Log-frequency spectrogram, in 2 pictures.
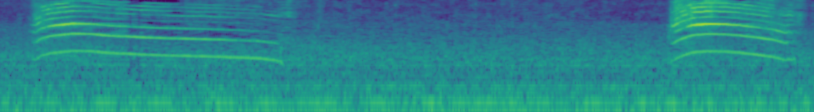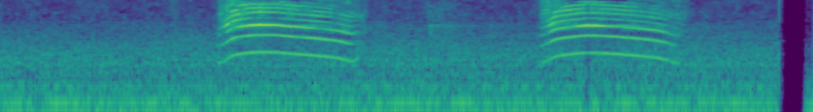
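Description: Orange-and-white kitten meowing four times: a long falling meow, then three shorter ones that rise and fall, over a steady low hum.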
